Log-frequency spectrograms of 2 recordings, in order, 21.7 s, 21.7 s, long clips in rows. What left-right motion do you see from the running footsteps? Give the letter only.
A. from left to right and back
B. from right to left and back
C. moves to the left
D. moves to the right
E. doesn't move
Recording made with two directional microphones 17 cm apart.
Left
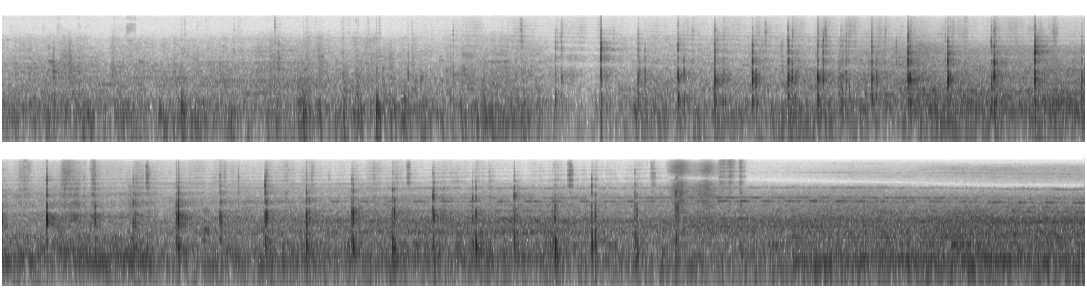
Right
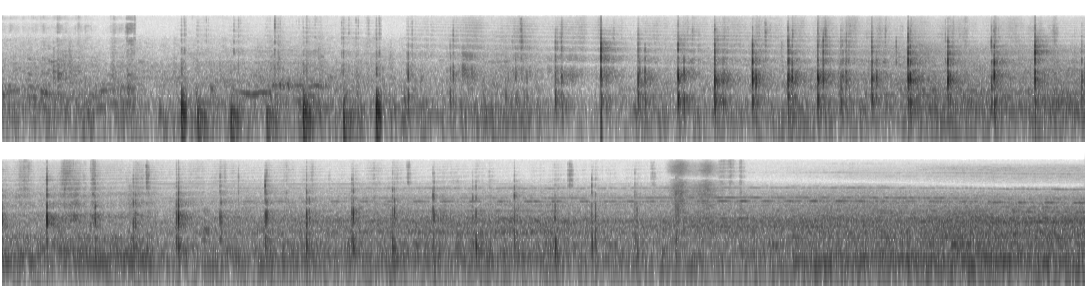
C.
